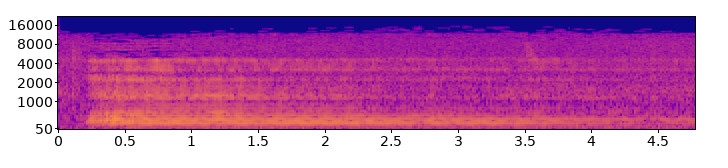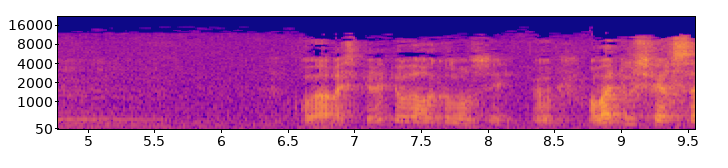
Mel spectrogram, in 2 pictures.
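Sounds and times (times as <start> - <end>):
group humming with closed mouths: 0.0 - 5.8
speech: 6.9 - 9.5.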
